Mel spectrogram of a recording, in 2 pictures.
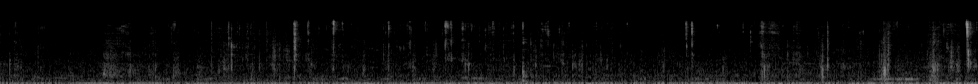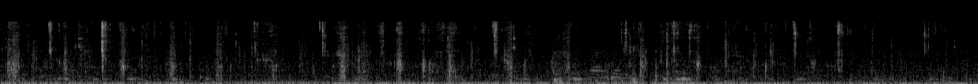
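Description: Close-up eating sounds of braised pork legs and ribs eaten by hand: irregular wet chewing, lip-smacking and clicks as fingers work the sticky meat and rice, with two louder smacks near the middle.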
